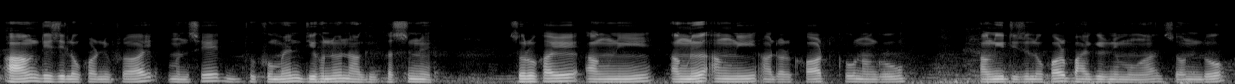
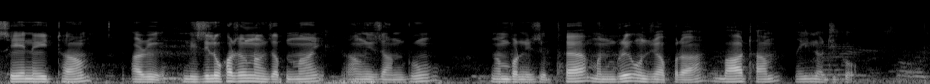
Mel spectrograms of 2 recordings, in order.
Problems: low volume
